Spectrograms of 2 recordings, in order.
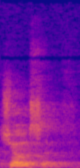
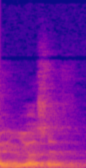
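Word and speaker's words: יוסף: give you a hint joseph is of course not pronounced joseph no it's in here or joseph so what you have here this this is the yosa yes exactly as any hebrew speaking person would pronounce it so yosef the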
